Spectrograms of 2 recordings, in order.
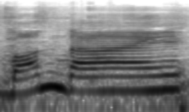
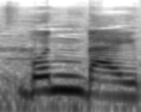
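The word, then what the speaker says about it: Bondi: Bondai is it my pronunciation is right? Bonday. Bondai. Hindi kasi maar daw. Maar daw yung ano wording. Bondai. Bundai ready to die. How you tita? Parang Bunday po day.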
